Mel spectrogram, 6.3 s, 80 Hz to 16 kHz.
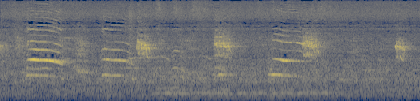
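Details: Herring gull calling on 8 July 2018: a series of ringing, harmonic cries that fall slightly in pitch, repeated roughly every one to two seconds, mixed with short harsh squawks and quieter calls in the background.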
